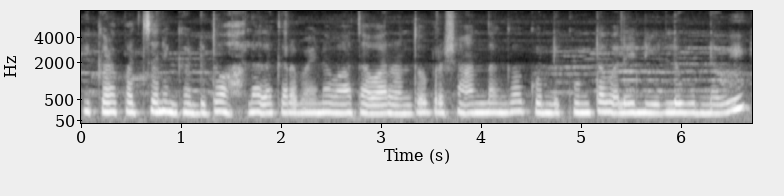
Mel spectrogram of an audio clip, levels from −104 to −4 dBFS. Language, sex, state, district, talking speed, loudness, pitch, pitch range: Telugu, female, Telangana, Hyderabad, 100 wpm, -13 LUFS, 200 Hz, 195-205 Hz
